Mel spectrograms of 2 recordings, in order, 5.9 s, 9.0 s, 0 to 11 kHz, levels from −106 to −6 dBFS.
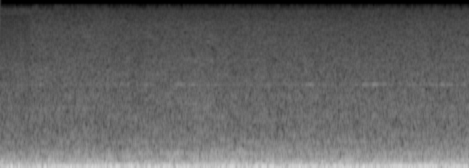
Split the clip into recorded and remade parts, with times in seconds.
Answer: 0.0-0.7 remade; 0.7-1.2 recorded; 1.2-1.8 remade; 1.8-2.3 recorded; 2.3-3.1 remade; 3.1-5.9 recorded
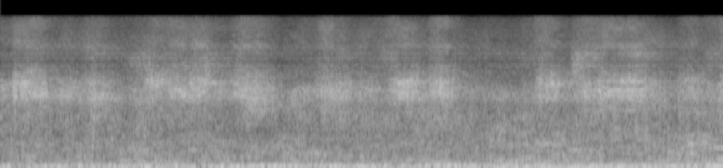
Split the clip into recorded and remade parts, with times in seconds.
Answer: 0.0-9.0 remade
